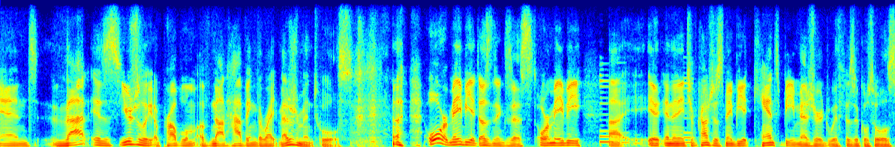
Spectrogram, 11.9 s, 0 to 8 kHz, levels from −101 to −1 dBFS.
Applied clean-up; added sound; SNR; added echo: none; Electric guitar; 13 dB; none.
